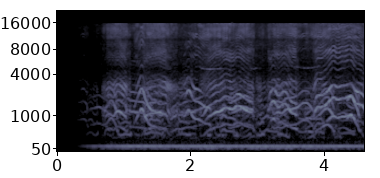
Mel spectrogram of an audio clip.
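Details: Newborn field-line Labrador Retriever puppies from a litter of eight, just born to the mother Bee-chan: many overlapping high squeaky whines and whimpers, rising and falling, continuous after a brief silent start, over a steady low hum.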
